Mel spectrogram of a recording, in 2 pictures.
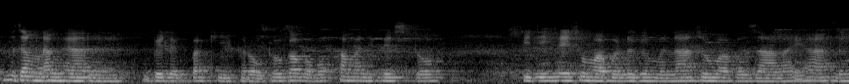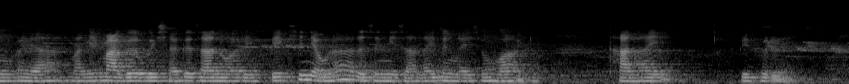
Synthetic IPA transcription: mɯzaŋnaŋɯaɾɯbelek̚bakʰipʰɯɾawtʰɔɡabamɔkʰamanipʰestɔ | b̥idiɦajzɔmabɯlɯɡɯmɯnazɔmabɯzalajalɯŋlajamanemaɡɯbɯjsaɡɯzanɔaɾibekʰiniawnaaɾɯzɯŋnizanajlɯŋnajzɔmaɡi | tʰanaj | b̥epʰɯɾḭ

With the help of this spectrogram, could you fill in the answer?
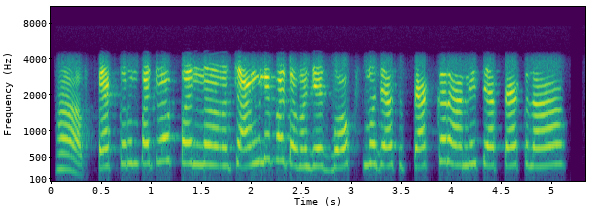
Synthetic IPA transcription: ɦãpɛkːəɾuːnpaʈʋapəɳt͡saŋɡlepaʈʋam̤əɳd͡zebɔksməd̪ʱːjeəsəpɛkːəɾanit̪japɛkla

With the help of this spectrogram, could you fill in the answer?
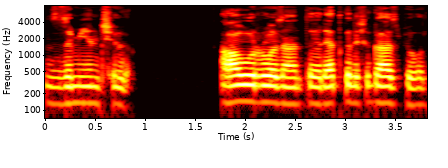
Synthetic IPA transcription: zɐmiːnt͡ʃʰi | aːwuɾːoːzãːnt̪ɨɾɐt̪kɐlit͡ʃʰiɡaːzpʲoːl

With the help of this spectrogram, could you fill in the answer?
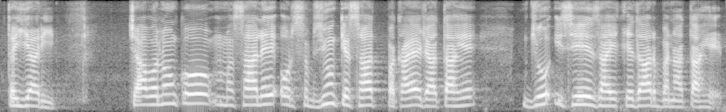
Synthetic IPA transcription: t̪ɐjːaːɾi | t͡ʃaːʋəlõkomɐsaːleʔɔːɾsɐbzijõkesaːt̪̚ʰpɐkaːjad͡ʒaːt̪aɦɛ | d͡ʒoːʔɪsezaːɪqed̪aːɾbɐnaːt̪aɦɛ̰ː

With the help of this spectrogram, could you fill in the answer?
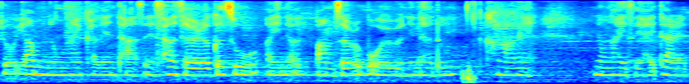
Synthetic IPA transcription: sujamnuŋːajkʰalentʰasesazɐɾɐɡɐzuɐjnɐ̰bamzɐɾubɐojbɐninɐːdumkʰaŋe | nuŋajzejɦajtʰaɾed

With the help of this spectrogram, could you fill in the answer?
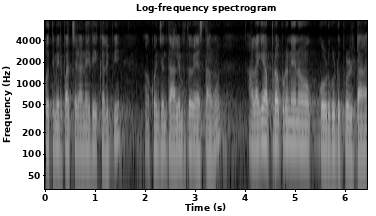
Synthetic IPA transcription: ko̞t̪ːimiːɾupɐt͡ʃːɐɽɐne̞ːd̪ikɐlipi | ko̞ɲt͡ʃemt̪aːlimput̪oːʋɛːst̪aːmu | ɐlaːɡe̞ːɐpːuɽɐpːuɽune̞ːnuko̞ːɽuɡuɖupuɭʈa

